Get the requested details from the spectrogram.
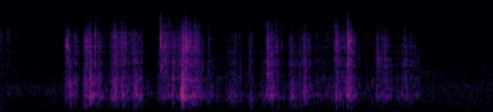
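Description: Plastic model parts rattle and clatter against each other.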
